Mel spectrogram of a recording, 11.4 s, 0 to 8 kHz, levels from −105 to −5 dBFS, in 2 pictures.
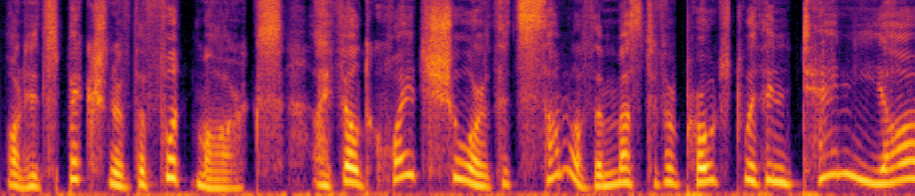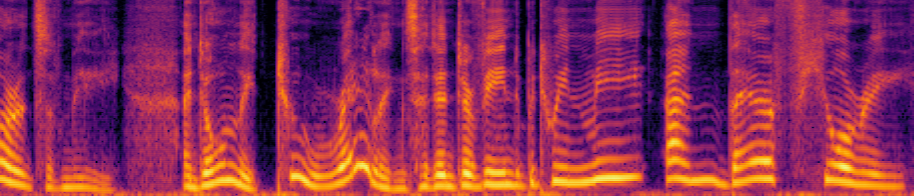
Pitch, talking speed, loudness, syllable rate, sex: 205 Hz, 170 wpm, -18 LUFS, 4.4 syllables/s, male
